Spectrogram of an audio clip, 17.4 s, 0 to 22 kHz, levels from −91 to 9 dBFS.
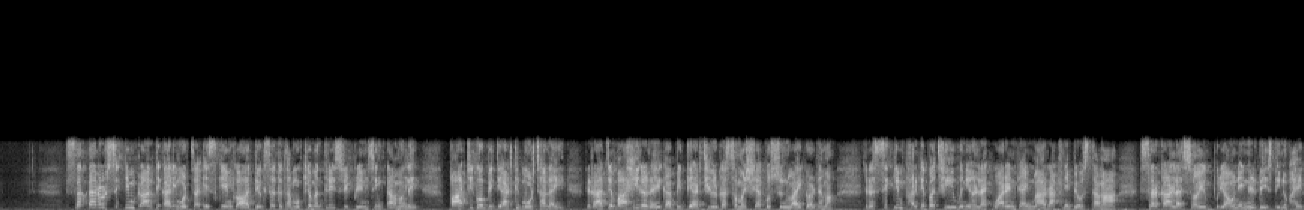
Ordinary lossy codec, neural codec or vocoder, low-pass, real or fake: Opus, 64 kbps; codec, 16 kHz, 8 kbps, FunCodec, trained on LibriTTS, 25 frames a second; 7.2 kHz; fake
